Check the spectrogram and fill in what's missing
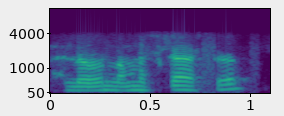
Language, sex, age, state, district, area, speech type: Hindi, male, 30-45, Rajasthan, Karauli, rural, conversation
